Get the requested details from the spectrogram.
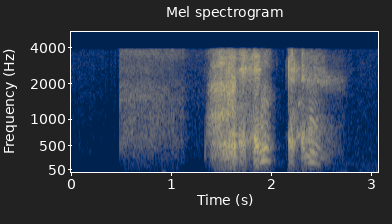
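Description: A raspy, wheezing intake of breath, then two loud, harsh coughs in quick succession, each rough and throaty, with no talking around them.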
